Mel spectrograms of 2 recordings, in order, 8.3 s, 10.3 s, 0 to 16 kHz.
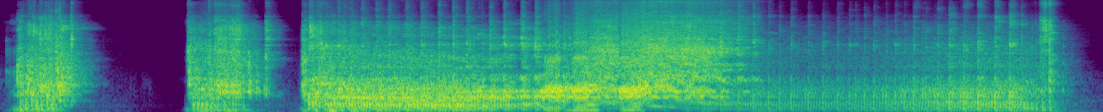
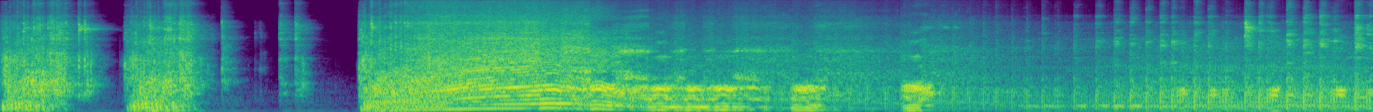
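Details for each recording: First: Ryobi 3818 chainsaw after carburetor rebuild, long unused: revs then settles to a steady, even idle just slightly low, no stumbling or stalling; sounds healthy. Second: Ryobi 3818 chainsaw that sat all summer, just after carburettor and fuel diaphragm work, lid off, on choke: revs surge and sag instead of settling to a steady idle; carburettor needs adjusting.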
